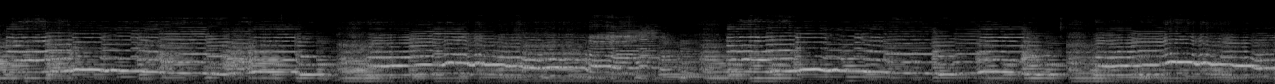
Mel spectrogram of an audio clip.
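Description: A woman singing a slow melody that rises and falls in long held phrases, over sustained chords and a repeating bass line played on an electric stage keyboard.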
